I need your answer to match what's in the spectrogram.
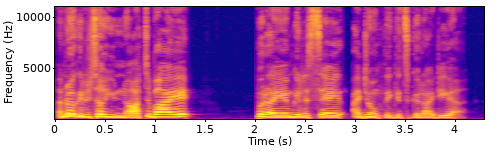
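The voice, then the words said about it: Imitates another person's voice. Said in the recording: “That's my impression of Jim.”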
